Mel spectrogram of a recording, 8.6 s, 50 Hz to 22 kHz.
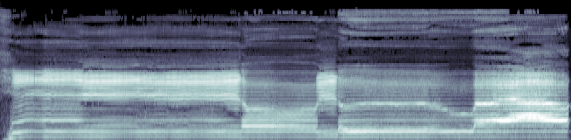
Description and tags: alfonso low 04
From a recording batch done in the MTG studios: Alfonso Perez visited tuva a time ago and learnt both the low and high "tuva' style singing. Here he demonstrates the low + overtone singing referred to as kargyraa.
singing, tuva, kargyraa, throat, overtones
